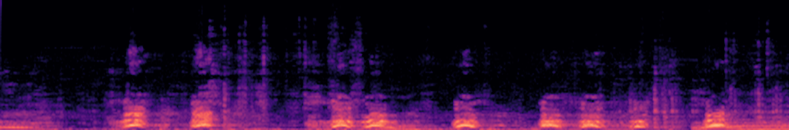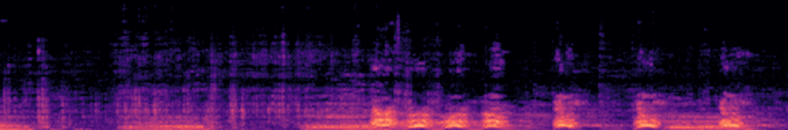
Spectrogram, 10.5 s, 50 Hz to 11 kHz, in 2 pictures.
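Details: Dog barking at a mechanical bear during a bear-reaction test in Kittilä, Finland, 13 July 2019; loud, rapid barks in bursts, some low growly tones between, barking clusters with short pauses.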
